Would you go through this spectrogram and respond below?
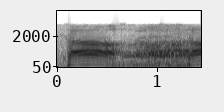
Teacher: سا میں سیٹی نہیں بجے گی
